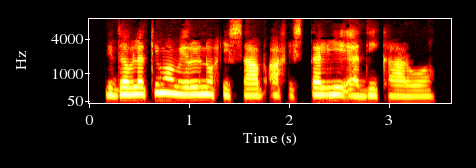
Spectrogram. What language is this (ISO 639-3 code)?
pus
